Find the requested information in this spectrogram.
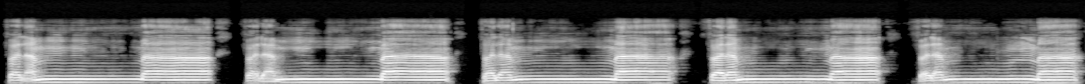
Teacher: we're trying to read it with extra ghunnah, just to get them to the habit of doing the ghunnah correctly. Now they're doing a deeper ghunnah than normal.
